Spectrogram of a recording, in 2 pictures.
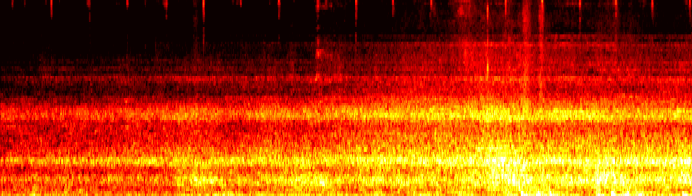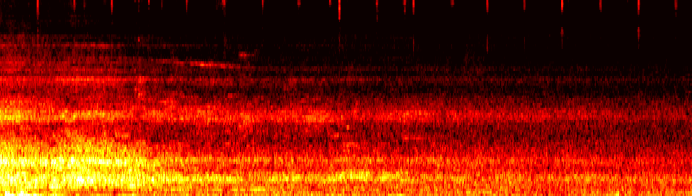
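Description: A TTC Flexity low-floor streetcar passing close by, its wheels running on the rails with a deep rumble and a steady hum from its drive. The sound builds over several seconds, is loudest about halfway through, and fades away.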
